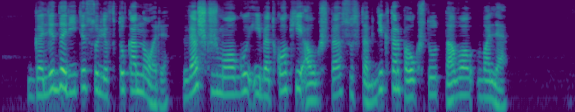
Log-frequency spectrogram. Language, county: Lithuanian, Vilnius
